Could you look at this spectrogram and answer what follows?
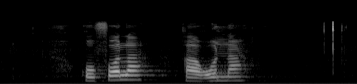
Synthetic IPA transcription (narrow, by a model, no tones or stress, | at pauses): ɣʊfɔla | ɣaɣʊna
